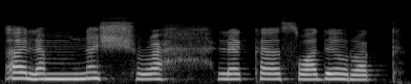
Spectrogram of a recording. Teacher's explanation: دال جو ہے وہ اس میں قلقلہ بھی ہے اور شدہ بھی ہے، دونوں صفات اس میں موجود ہیں، تو اس کو جلدی ہم ادا کریں گے، جھٹکے کے ساتھ ادا کریں گے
